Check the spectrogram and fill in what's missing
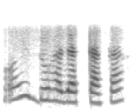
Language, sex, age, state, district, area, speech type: Bengali, female, 30-45, West Bengal, Darjeeling, rural, conversation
